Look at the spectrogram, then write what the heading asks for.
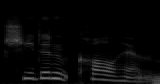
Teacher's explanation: Flat denial. And stress on call. She didn't call him. Meaning she communicated with him, but she didn't call him.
